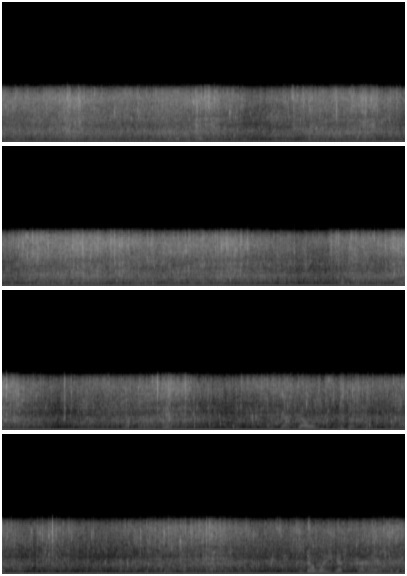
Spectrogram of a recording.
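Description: Small lake waves lapping and washing over a shallow rocky shore, a steady wash that swells and eases every second or two. A brief low thump comes a little past the middle.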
